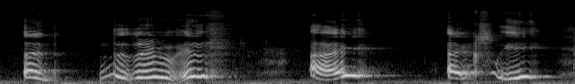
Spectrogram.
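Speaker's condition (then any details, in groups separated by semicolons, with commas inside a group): Cerebral palsy, severe; quadriplegia with athetoid component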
